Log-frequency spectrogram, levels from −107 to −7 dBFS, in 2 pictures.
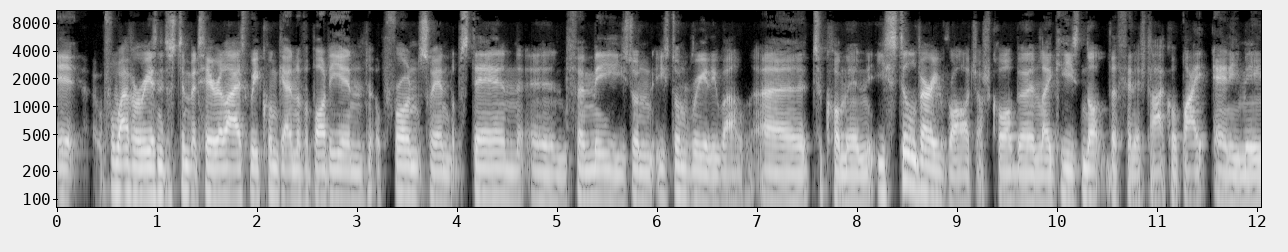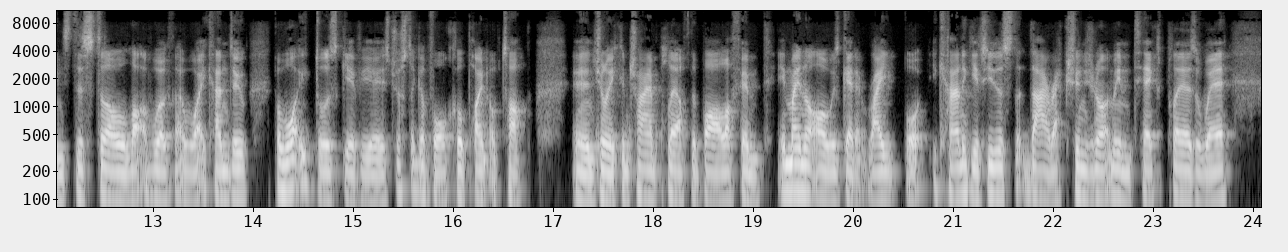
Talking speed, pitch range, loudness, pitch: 280 wpm, 95-110 Hz, -24 LUFS, 100 Hz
